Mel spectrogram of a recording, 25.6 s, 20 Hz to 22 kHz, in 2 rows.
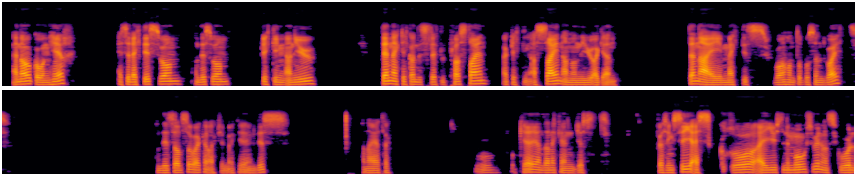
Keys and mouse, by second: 0.6-2.4 drag, 1.7-4.7 right drag, 3.7-5.7 drag, 5.7 middle click, 6.7-11.6 drag, 14.0-18.0 drag, 19.7 a, 22.2 c.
